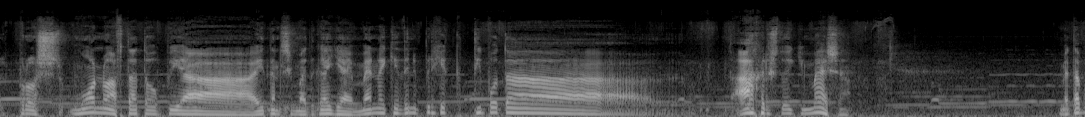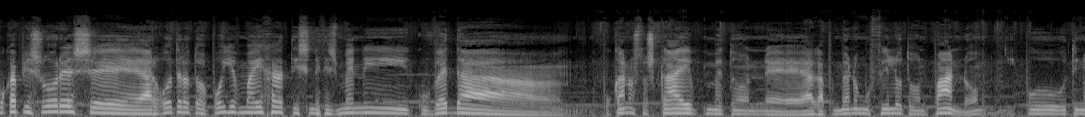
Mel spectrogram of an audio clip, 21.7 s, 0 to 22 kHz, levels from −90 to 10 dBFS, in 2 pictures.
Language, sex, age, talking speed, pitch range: Greek, male, 30-49, 110 wpm, 110-160 Hz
